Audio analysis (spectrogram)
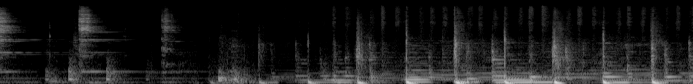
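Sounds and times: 
wine glasses clinking in a toast: 0.0s - 2.0s
rhythmic music track with drums and bass: 2.6s - 6.9s.

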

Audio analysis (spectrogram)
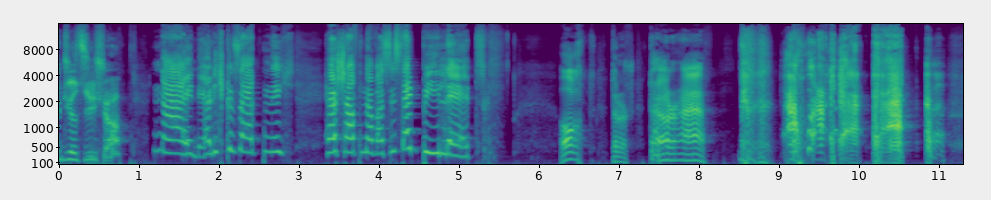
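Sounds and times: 
speech: 0.0s - 5.5s, 6.3s - 9.8s
smoker coughing: 8.5s - 11.2s.

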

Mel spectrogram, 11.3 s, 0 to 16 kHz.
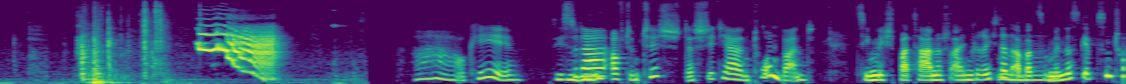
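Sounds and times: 
escape room door creaking open: 0.8s - 3.7s
speech: 4.2s - 11.2s.

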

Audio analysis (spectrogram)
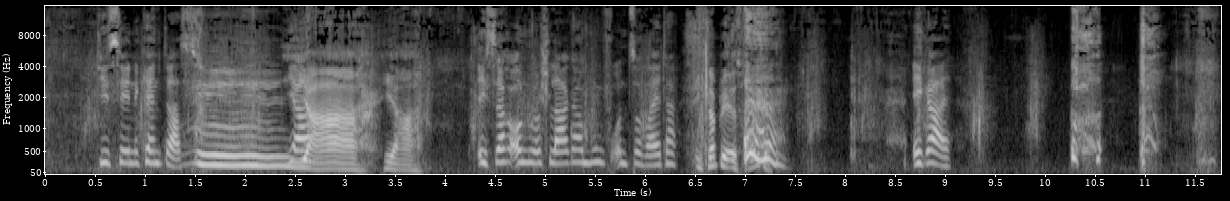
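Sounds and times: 
speech: 0.5s - 7.8s, 8.7s - 9.4s
person coughing after inhaling a small piece of candy: 7.0s - 7.4s, 10.2s - 11.3s.

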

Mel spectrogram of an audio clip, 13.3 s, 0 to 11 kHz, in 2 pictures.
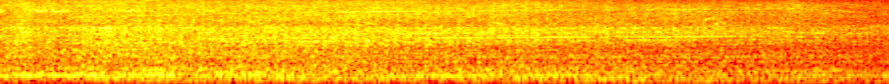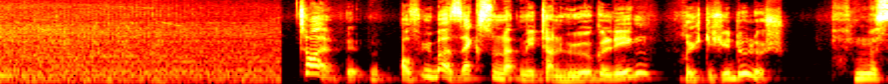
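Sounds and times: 
regional train departing from a station at over 600 metres altitude: 0.0s - 8.8s
speech: 9.0s - 13.3s.

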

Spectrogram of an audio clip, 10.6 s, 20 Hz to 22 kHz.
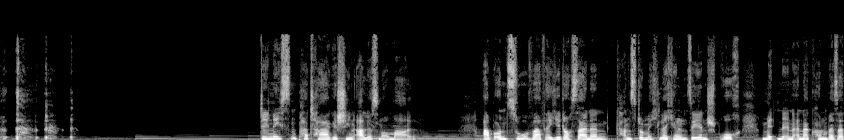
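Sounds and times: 
dry coughs: 0.0s - 1.0s
speech: 3.3s - 5.3s, 6.0s - 10.5s.

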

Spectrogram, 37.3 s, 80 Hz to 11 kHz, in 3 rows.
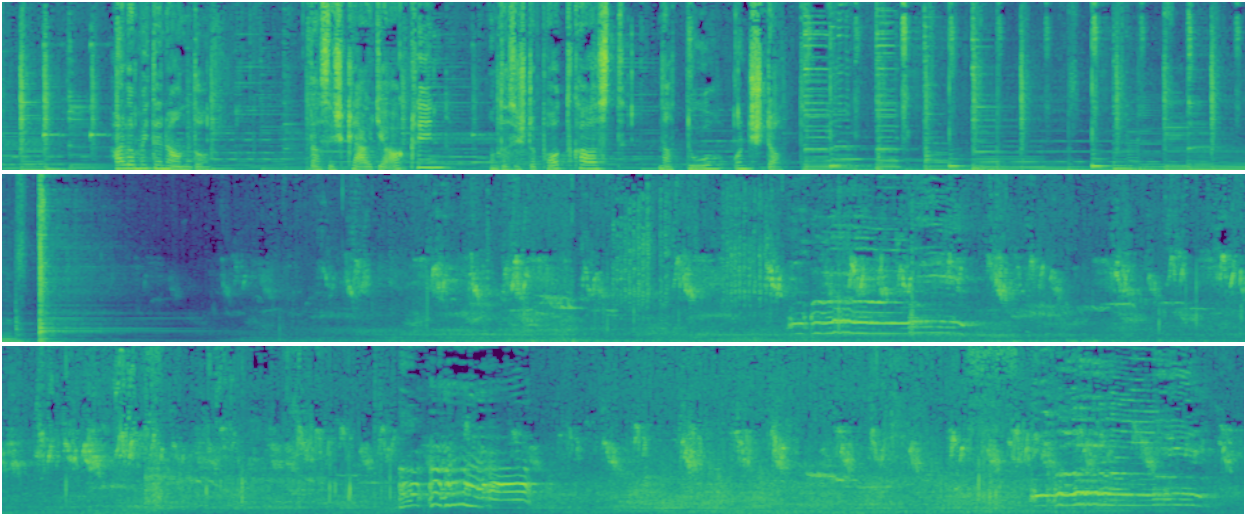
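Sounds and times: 
plane in the sky: 0.0s - 37.2s
speech: 1.2s - 2.2s, 3.1s - 8.3s
small birds chirping: 13.8s - 28.9s, 30.1s - 37.2s
rooster crowing on an urban neighbourhood farm in Zürich Switzerland: 20.2s - 22.3s, 28.8s - 30.4s, 35.0s - 37.2s.

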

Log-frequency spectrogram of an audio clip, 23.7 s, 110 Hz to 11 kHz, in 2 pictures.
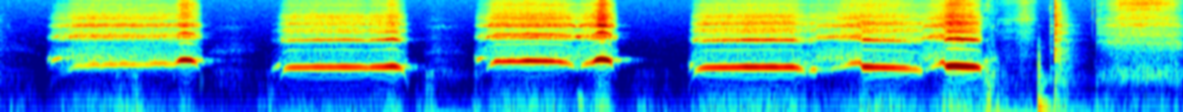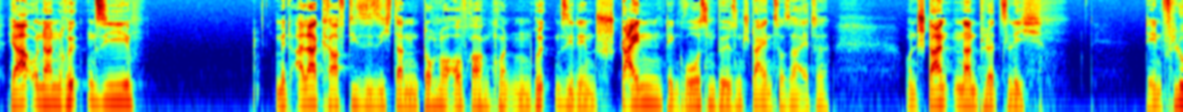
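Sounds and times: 
breathy pipe playing a slow mournful melody: 0.5s - 2.0s, 2.8s - 4.2s, 4.8s - 6.2s, 6.9s - 9.9s
speech: 12.0s - 13.3s, 14.6s - 22.4s, 23.3s - 23.6s.

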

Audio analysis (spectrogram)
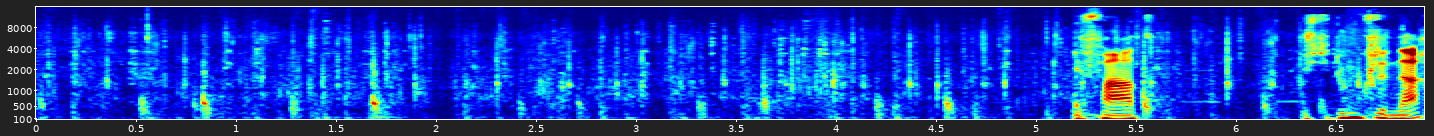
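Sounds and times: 
horse-drawn carriage setting off at night: 0.0s - 6.7s
horse hooves clip-clopping: 0.0s - 6.9s
speech: 5.3s - 5.7s, 6.5s - 6.9s.

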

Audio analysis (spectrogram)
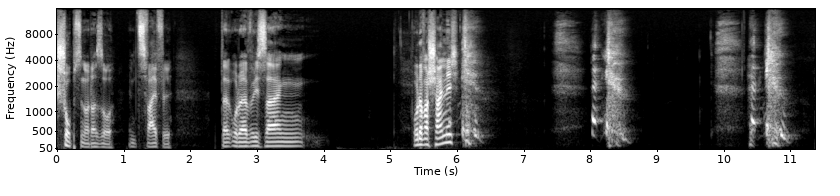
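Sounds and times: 
speech: 0.1s - 3.8s, 5.3s - 6.4s
loud sneezes: 6.0s - 6.6s, 8.0s - 8.7s, 10.4s - 11.2s.

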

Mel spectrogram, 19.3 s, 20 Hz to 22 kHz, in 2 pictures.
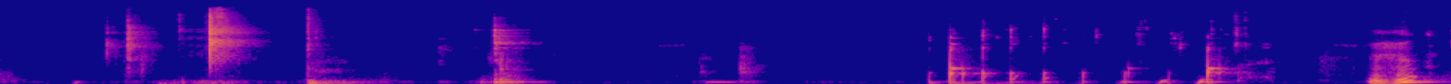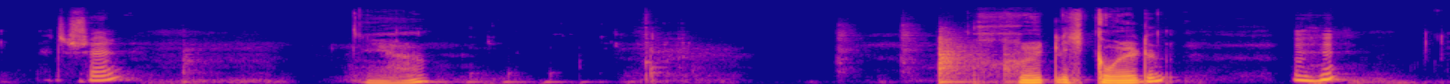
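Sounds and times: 
clicks clinks and handling noises: 6.2s - 8.4s
speech: 9.2s - 9.6s, 10.3s - 10.6s, 16.5s - 17.6s, 18.3s - 18.8s.

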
